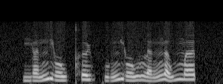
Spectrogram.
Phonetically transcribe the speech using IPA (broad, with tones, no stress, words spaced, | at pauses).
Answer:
jɐ˨˥njo˨wkʰɵ˧ɥ kʷɐ˨˥ŋjo˨˧wlɐ˨˥ŋ ɐ˨˥wmɐ˥t̚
